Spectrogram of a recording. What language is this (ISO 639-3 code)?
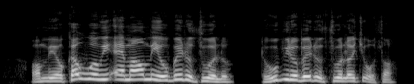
luo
